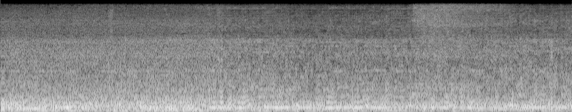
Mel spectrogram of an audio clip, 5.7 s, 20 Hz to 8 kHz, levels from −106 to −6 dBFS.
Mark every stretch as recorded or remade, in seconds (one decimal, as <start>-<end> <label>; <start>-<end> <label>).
0.0-2.1 recorded; 2.1-5.7 remade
